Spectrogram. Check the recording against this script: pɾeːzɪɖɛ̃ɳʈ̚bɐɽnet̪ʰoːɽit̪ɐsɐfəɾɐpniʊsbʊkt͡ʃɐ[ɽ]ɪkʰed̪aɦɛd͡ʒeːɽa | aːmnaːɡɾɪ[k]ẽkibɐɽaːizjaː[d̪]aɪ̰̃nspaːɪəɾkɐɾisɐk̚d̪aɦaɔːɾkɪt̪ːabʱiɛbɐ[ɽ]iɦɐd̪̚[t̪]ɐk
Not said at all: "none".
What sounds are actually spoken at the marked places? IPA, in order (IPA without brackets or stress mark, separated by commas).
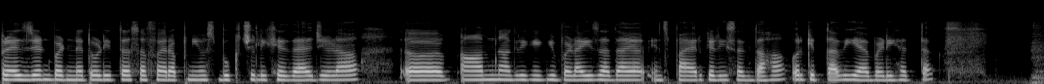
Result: l, k, d̪, ɽ, t̪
